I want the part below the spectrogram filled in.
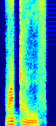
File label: "reprove", Indian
